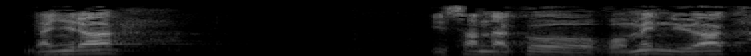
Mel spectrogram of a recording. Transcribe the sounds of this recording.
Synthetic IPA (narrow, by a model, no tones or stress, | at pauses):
ɡaɲe̞ɾa | isand̪ako̞ɣo̞me̞nd̪ioak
